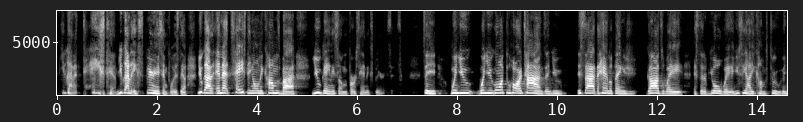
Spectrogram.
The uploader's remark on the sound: This sermon was recorded live on January 16th, 2022 at Newark United Pentecostal Church.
